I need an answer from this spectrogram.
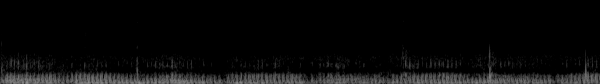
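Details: Steady low purring from one of two content former rescue cat sisters, a dense rapid rumble kept up throughout with a few faint clicks on top and no other sounds.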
